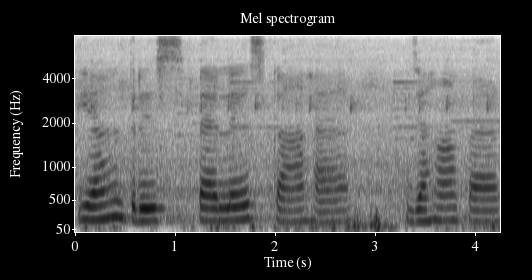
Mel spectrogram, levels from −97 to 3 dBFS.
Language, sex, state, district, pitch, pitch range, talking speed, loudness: Hindi, male, Punjab, Fazilka, 190 Hz, 175-200 Hz, 100 wpm, -17 LUFS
